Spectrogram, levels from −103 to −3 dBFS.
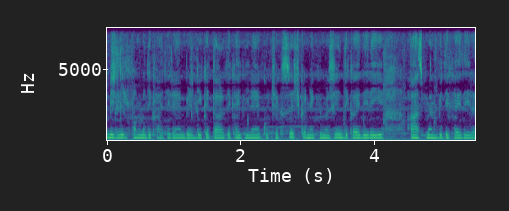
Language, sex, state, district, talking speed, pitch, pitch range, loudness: Hindi, female, Uttar Pradesh, Budaun, 315 wpm, 205 Hz, 200-210 Hz, -39 LUFS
